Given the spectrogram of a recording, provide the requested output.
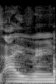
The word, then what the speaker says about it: Ivern: You ever, it's Ivern.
